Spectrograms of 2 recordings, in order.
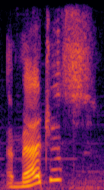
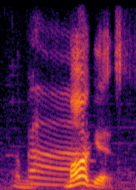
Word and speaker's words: Magus: Like, oh, Imagus? No, that's not how you say that. Magus. No. Traditionally, I've always heard it pronounced magus, but it's one of those words that it depends on where you hear it from.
